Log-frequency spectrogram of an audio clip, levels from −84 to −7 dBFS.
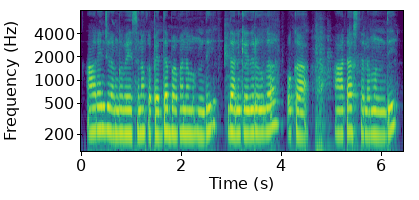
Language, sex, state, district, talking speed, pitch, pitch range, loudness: Telugu, female, Telangana, Hyderabad, 110 wpm, 205 Hz, 205-215 Hz, -18 LUFS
